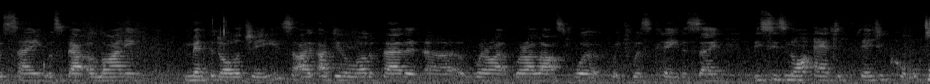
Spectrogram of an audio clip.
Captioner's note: none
